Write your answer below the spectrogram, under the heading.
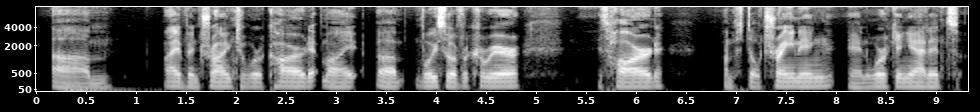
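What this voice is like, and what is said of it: Sick-sounding voice. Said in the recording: “in my sick voice, unless you like my sick voice ... hopefully I'll be better in a couple of days”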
